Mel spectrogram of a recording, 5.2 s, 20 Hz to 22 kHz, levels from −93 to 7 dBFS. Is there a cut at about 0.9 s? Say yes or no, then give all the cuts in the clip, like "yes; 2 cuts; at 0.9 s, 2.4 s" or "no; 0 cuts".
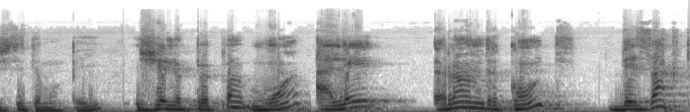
yes; 1 cut; at 0.9 s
